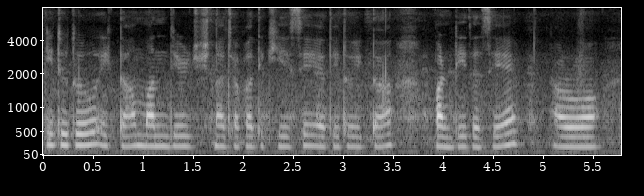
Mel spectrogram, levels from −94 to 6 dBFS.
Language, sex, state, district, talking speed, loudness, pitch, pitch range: Nagamese, female, Nagaland, Dimapur, 145 wpm, -22 LUFS, 205 Hz, 200-215 Hz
